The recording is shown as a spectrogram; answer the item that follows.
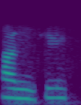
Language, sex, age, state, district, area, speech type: Punjabi, female, 18-30, Punjab, Muktsar, urban, conversation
